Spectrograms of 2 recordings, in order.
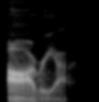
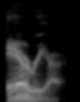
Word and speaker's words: area: What they're trying to say is area, but they say aria. So the A pronunciation is actually A, the letter, the sound A. So you say area, the area around my house, or the city center, the area within the city center, for example, or the manufactura area, not aria, it's area.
